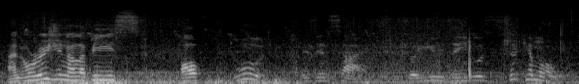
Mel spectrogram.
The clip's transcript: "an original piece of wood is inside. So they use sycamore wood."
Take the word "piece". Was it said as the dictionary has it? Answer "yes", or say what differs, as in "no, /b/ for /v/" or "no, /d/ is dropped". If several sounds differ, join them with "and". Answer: no, /b/ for /p/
